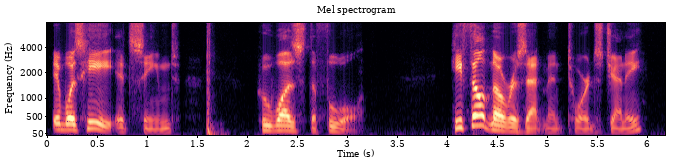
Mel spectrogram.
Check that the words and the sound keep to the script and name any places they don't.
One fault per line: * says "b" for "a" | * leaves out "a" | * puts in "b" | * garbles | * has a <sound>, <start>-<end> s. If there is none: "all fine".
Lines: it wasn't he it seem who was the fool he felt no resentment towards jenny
* says "was" for "wasn't"
* says "seemed" for "seem"
* has a thud, 1.6-1.8 s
